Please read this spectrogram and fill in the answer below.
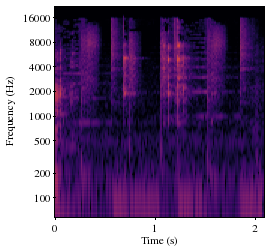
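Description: A metal spoon clicks lightly several times as jam is spooned into toasted bread cups on a foil baking tray, over background music.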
